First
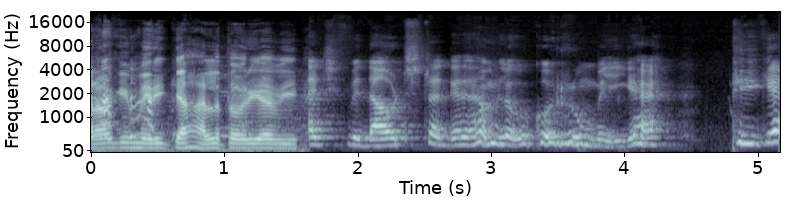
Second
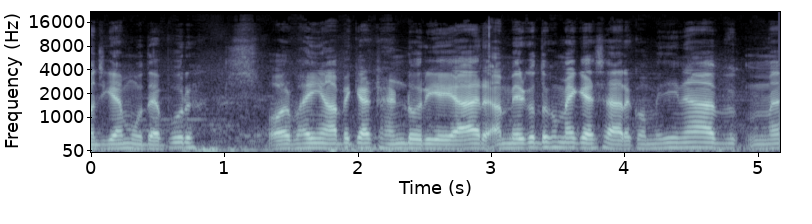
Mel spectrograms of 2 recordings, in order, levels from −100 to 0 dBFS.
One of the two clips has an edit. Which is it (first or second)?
first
